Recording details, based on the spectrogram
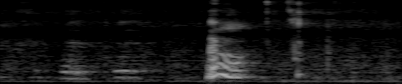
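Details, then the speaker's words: Hiccups, with speech possibly mentioning six hours: a single sharp, abrupt voiced hiccup with a quick gulping catch, after faint murmured sounds. "good mohammed old me the video my hiccups I'm not trying to make him good you just come up"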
